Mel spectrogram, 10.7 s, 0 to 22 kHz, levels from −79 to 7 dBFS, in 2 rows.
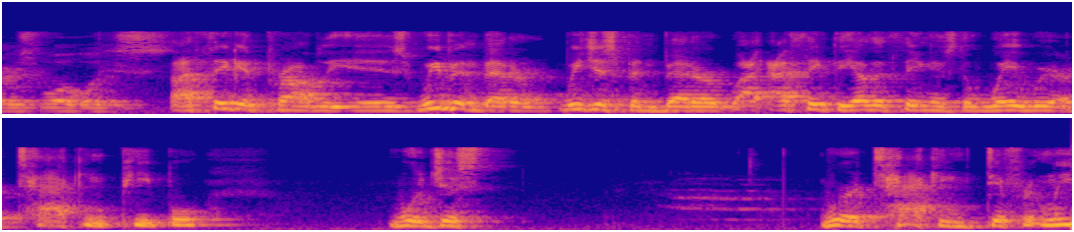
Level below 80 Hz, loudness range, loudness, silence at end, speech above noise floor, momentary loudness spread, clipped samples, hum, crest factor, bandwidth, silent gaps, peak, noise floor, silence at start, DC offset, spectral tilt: -52 dBFS; 5 LU; -15 LUFS; 0 s; 34 dB; 7 LU; under 0.1%; none; 14 dB; 7.6 kHz; none; -2 dBFS; -49 dBFS; 0 s; under 0.1%; -6 dB/octave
